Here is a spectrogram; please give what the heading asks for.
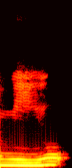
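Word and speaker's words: μ: X dengan syarat new ini dibacanya Miu AX artinya ini nilai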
